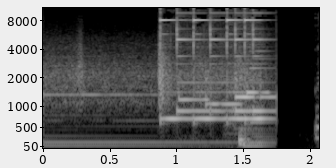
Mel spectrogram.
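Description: Short electronic intro jingle: a held low synth chord, joined about a second in by a run of bright, bell-like chime tones, all cutting off suddenly just before the end.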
